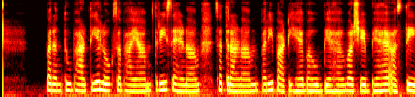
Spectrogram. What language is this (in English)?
Sanskrit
